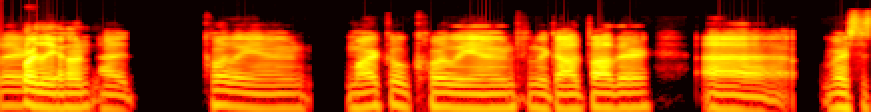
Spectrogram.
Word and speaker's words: Corleone: Uh, Michael Corleani or I forget how to say it from the Godfather. Corone Corleó. Michael Corleone from The Godfather.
